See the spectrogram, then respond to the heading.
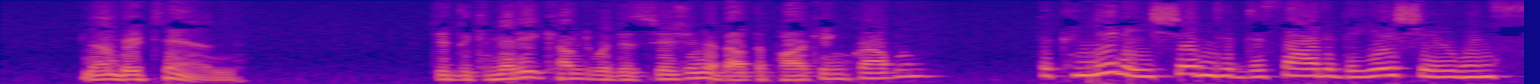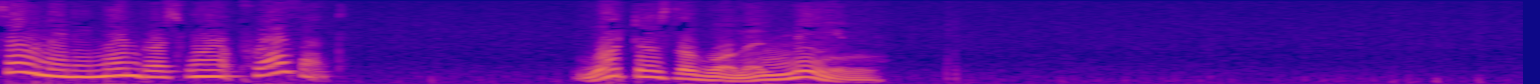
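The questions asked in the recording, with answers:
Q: What does the woman mean?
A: The committee made a decision, but it shouldn't have with so many members absent.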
